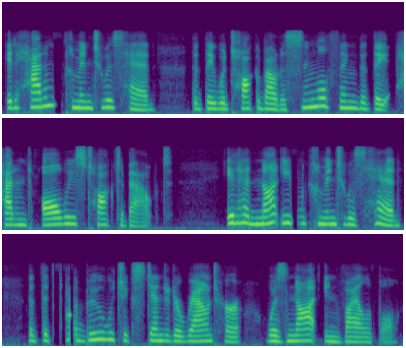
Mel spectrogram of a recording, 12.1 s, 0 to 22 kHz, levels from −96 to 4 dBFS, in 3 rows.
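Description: Brief warbles and smeared dropouts break the speech at 0.52 to 0.60 s, 6.92 to 7.04 s, 8.55 to 8.81 s (several short gaps, the longest about 60 ms) and 11.73 to 11.77 s. These are lost AMR speech frames: corrupted frames failed their checksum, so the wideband decoder repeated the last good pitch and vocal-tract settings at falling gain, with light coding texture throughout.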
